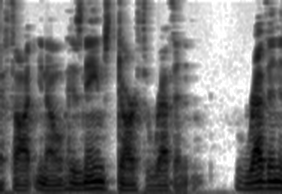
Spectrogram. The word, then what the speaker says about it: Revan: Revan is how we pronounce his name.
